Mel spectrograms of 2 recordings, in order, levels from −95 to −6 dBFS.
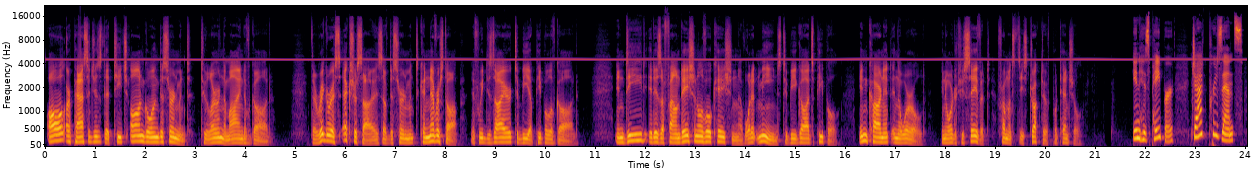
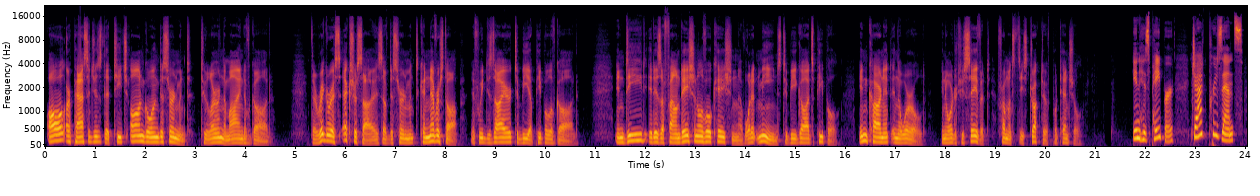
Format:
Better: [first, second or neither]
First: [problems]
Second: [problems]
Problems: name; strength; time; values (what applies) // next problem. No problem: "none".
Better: second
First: high-pitched whine; faint; throughout; 4.5 kHz, 20 dB below the speech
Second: none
